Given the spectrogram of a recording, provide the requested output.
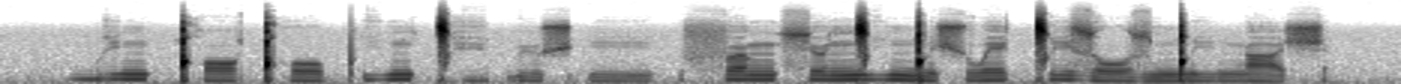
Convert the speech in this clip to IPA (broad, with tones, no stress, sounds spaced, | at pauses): b i˦ ŋ ǃʰ ɔ˨ ǃʰ o˨ pʼ i̤˦ ŋ ǀʰ e̤˨ ɓ y˨ ʃ ʔ i˨ | f œ˦ ŋ s ʏ˦ ŋ͡ǀ i̤˦ ŋ͡ǃ i˨ ʃ w e˦ ǀ i˦ z oː˨ z ŋ͡ǃ iː˨ ŋ a˨ ʃ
